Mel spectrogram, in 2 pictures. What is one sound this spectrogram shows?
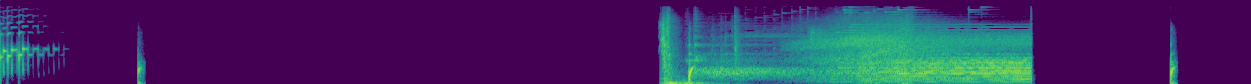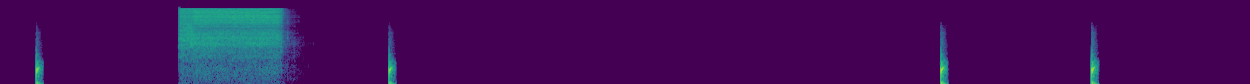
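Short menu clicks tap now and then.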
